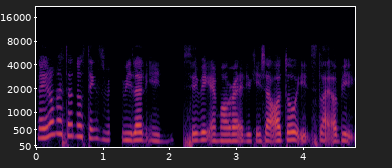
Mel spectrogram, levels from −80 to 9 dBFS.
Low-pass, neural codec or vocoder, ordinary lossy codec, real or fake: 7.2 kHz; codec, 16 kHz, 0.8 kbps, ZipCodec; MP3, 32 kbps; fake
